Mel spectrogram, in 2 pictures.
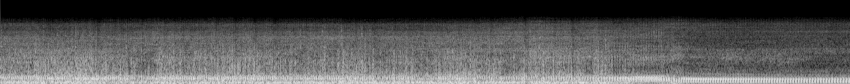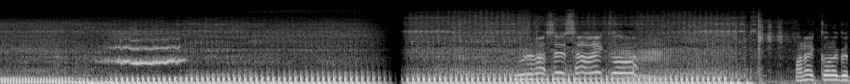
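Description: A motorcycle engine roars loudly at close range.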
